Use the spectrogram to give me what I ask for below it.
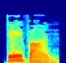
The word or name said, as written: davon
